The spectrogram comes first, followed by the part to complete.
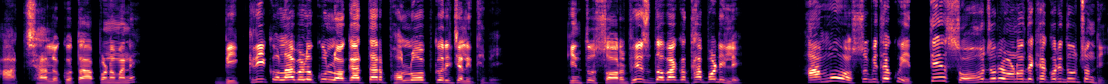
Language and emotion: Odia, disgusted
